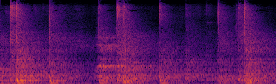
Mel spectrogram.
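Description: Volleyballs being hit by hands and bouncing, about ten irregular sharp thuds in a few seconds, each echoing in a large gym hall.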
